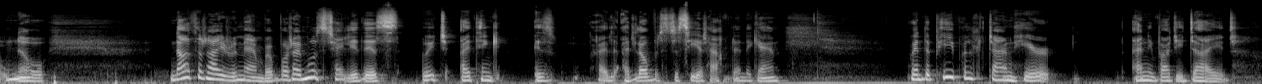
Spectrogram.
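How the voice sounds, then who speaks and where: A woman with a Dublin accent at a fairly slow pace, broken by long, frequent pauses. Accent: Dublin Irish. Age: 80s+. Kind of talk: interview answer.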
